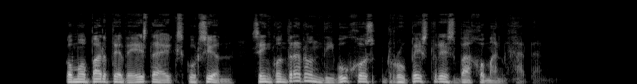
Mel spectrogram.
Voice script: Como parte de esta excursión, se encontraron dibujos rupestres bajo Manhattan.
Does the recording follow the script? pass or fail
pass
